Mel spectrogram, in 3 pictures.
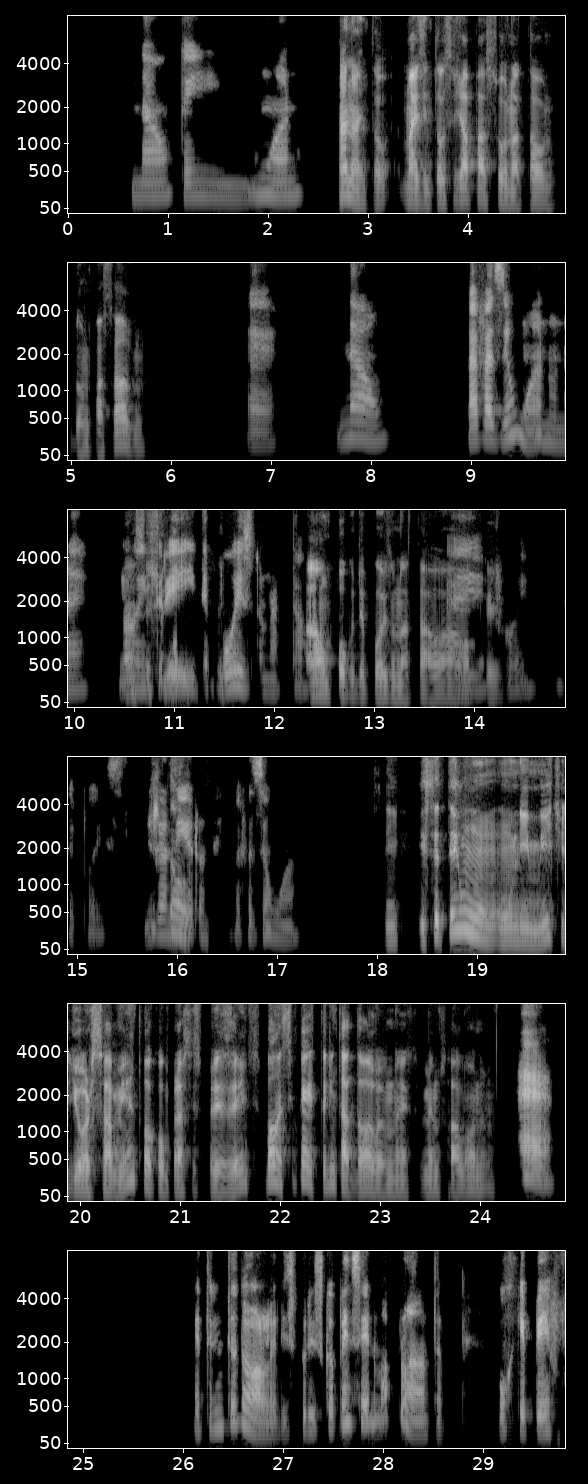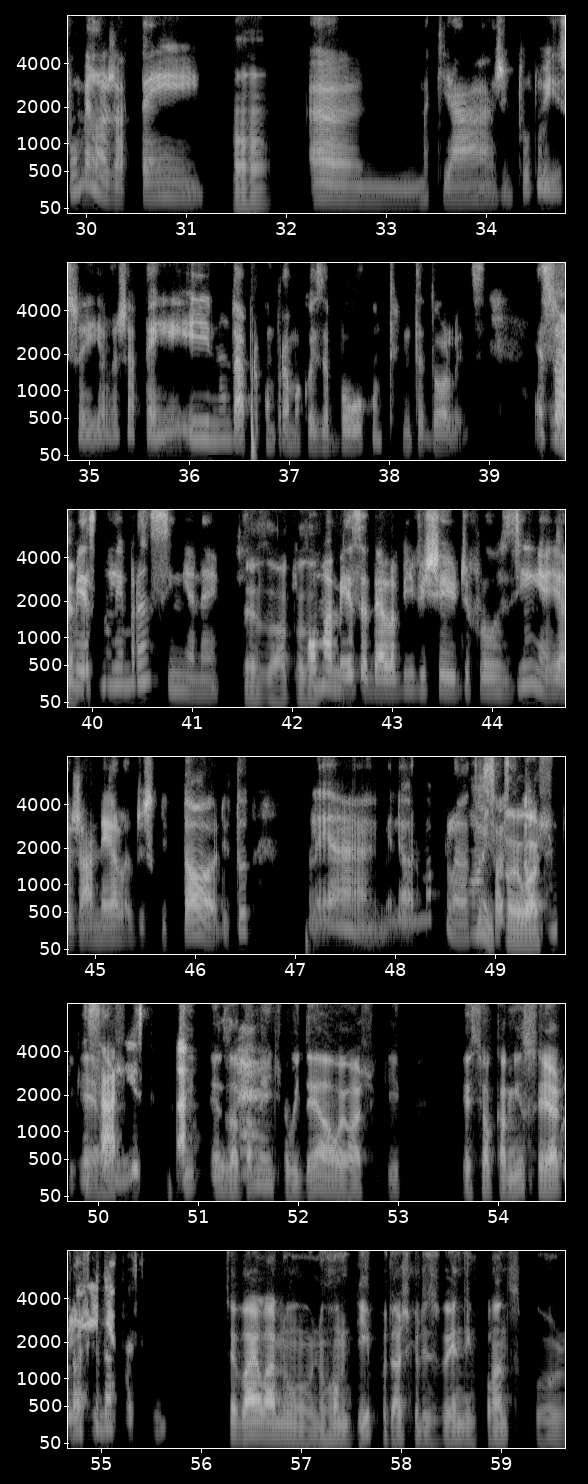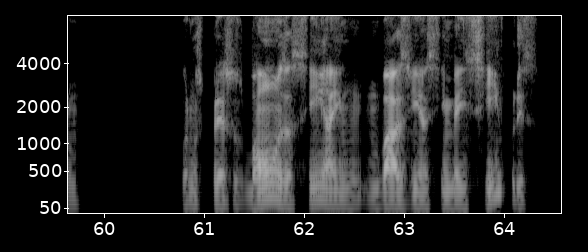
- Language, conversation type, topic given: Portuguese, advice, Como posso encontrar presentes significativos para pessoas diferentes?
- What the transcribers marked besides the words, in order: tapping; other background noise; chuckle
